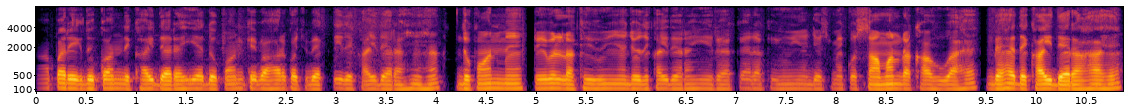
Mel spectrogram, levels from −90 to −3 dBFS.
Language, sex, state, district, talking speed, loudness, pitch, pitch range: Hindi, male, Rajasthan, Churu, 240 wpm, -22 LUFS, 115 Hz, 115-120 Hz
